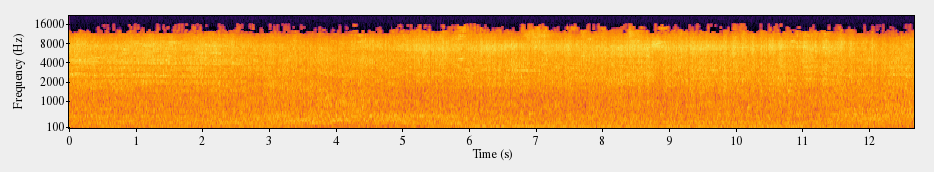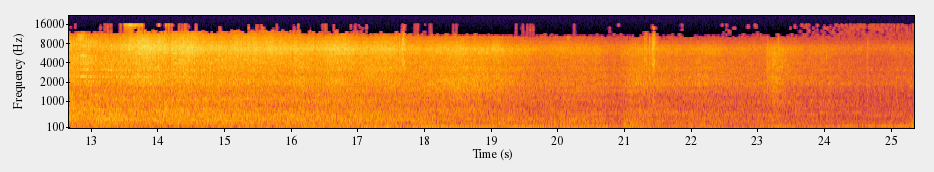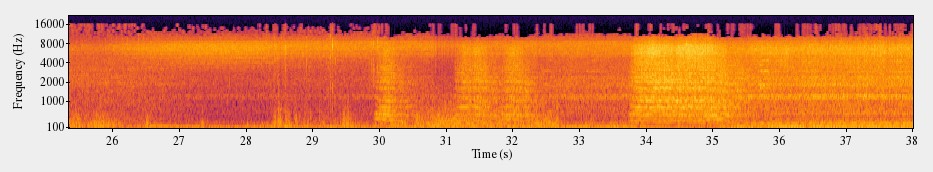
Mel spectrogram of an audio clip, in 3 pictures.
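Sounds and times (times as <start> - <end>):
clickety-clack over rail joints: 0.0 - 26.6, 28.3 - 31.3
freight train wheels rumbling: 0.0 - 38.0.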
